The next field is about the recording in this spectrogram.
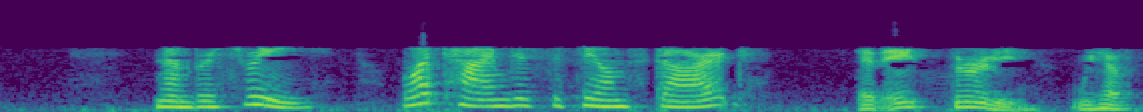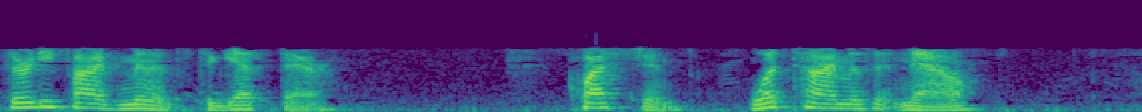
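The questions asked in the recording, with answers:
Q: What time is it now?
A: 7:55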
